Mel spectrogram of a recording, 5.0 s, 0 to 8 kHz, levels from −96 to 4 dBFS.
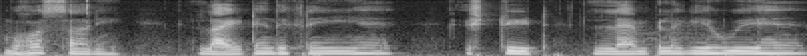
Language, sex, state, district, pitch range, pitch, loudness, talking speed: Hindi, male, Uttar Pradesh, Lalitpur, 135-145 Hz, 145 Hz, -18 LUFS, 130 wpm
